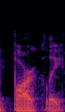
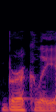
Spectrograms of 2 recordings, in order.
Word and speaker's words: Berkeley: Americans would say Berkeley uh Englishman and Barkley was an Englishman say Barclay right um and and the the town in California where there's a prominent University the University of California at Berkeley As Americans say is actually named after uh this this Barkley slash Berkeley um and uh one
